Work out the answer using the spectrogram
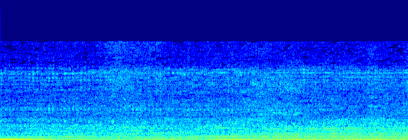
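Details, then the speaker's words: Green or red board audio amplifier on a power supply with poor ground: steady low buzz with stacked even overtones, mains hum. "so when I switch on my power supply can hear very well the hming sounds"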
